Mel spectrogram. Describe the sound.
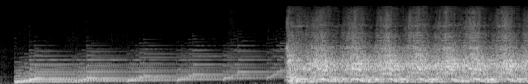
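A car engine struggles to start, with a rhythmic, pulsing cranking whine repeating several times before a sudden, loud, rough roar takes over and holds to the end.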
